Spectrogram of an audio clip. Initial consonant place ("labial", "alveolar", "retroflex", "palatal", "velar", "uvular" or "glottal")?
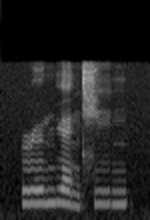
retroflex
